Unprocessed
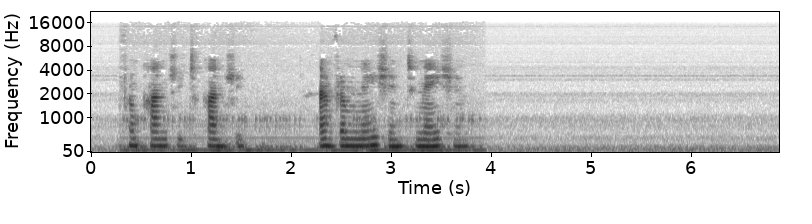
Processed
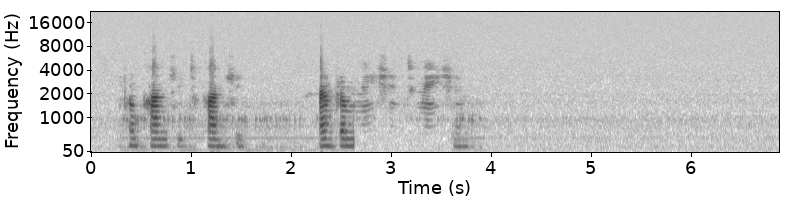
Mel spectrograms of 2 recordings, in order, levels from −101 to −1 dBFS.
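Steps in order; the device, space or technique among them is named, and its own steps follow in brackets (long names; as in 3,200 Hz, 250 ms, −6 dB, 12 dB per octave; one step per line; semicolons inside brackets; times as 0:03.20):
0:02.62–0:03.60: inverse Chebyshev high-pass filter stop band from 390 Hz, stop band 60 dB
drive-through speaker (band-pass filter 530–3,100 Hz; parametric band 1,500 Hz +8.5 dB 0.3 octaves; hard clipping −11 dBFS, distortion −19 dB; white noise bed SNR 18 dB)
level −5.5 dB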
